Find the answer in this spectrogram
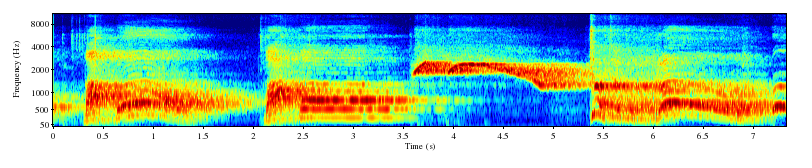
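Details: Common hill myna, a kept bird, uttering hoarse, speech-like syllables broken by one long whistle that rises and then glides downward.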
